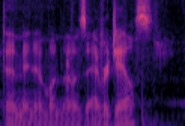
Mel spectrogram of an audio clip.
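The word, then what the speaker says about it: Evergaol: in one of those ever jails it's spelled ever gold but it's said ever jail spelling we don't do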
